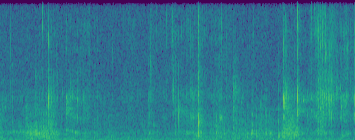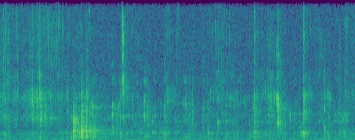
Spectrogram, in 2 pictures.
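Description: Close-up wet chewing and mouth sounds of a person eating a fried chicken wing: small moist clicks and smacks, with one louder moment about four seconds in.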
